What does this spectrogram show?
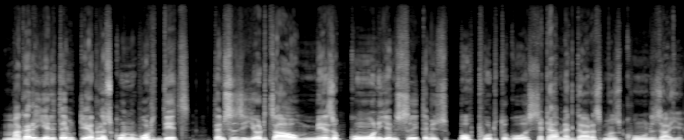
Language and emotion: Kashmiri, neutral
